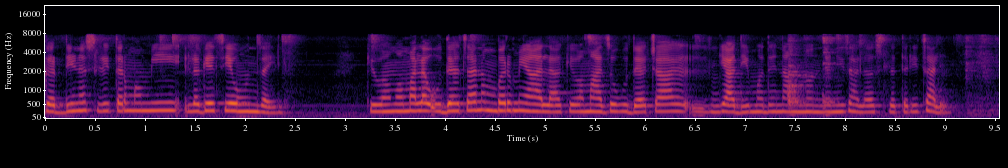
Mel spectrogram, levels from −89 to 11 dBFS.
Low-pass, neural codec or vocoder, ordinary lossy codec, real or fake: none; none; none; real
